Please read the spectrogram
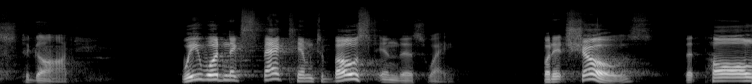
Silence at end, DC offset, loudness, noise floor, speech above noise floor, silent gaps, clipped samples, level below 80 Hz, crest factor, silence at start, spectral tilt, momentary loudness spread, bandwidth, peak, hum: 0 s; under 0.1%; -19 LUFS; -74 dBFS; 55 dB; none; under 0.1%; -74 dBFS; 20 dB; 0 s; -4.5 dB/octave; 20 LU; 12.5 kHz; -2 dBFS; none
